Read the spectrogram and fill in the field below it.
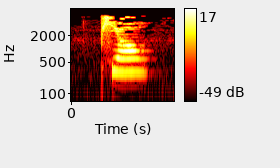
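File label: "漂", Mandarin Chinese; hsk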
